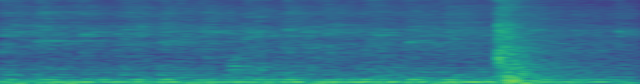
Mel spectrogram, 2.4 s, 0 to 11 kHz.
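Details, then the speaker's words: 1973 Chevrolet Nova Custom hatchback with numbers-matching 350 V8 and Holley carb, starting easily and idling: deep, even exhaust rumble with one brief louder thump, sounds healthy; normal idle. "engine does sound good has a nice Rumble to us go ahead and fire it up so you can hear it"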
